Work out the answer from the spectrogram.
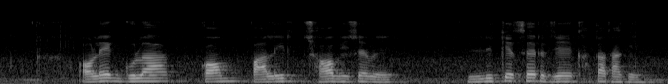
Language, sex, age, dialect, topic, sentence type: Bengali, male, 18-24, Jharkhandi, banking, statement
